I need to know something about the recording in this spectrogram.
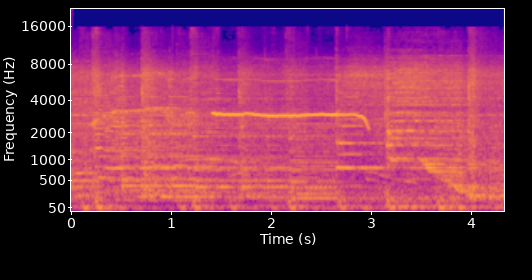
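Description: Live jazz combo playing, with drum kit, upright bass and saxophone. A long high note is held and bent down about three seconds in, followed by a falling slide just before the end.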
